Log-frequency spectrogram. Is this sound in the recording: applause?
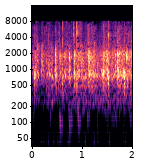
yes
